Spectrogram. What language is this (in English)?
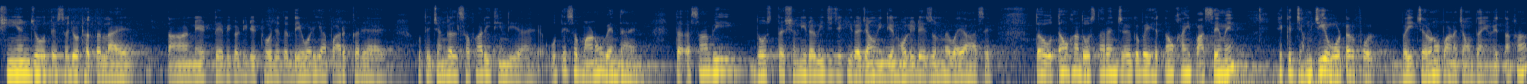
Sindhi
